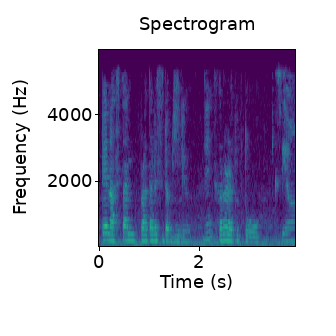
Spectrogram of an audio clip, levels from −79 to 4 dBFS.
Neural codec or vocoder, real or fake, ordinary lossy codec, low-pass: none; real; none; 5.4 kHz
